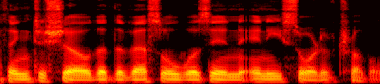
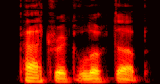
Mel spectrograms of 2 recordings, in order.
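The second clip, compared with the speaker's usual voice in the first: ordinary delivery, nothing marked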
